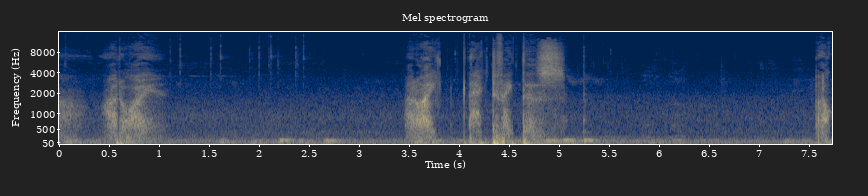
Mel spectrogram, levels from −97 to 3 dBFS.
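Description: Nothing technically wrong to report anywhere in this audio.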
